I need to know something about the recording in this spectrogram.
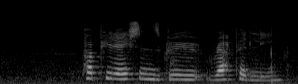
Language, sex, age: English, female, 20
